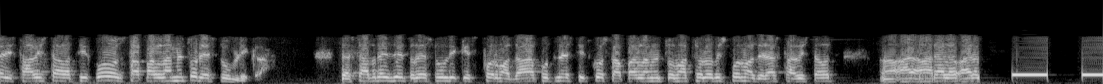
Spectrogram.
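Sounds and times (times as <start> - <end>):
speech: 0.0 - 2.8, 3.4 - 10.0
telephone beeps after a caller's line disconnects: 10.1 - 11.0.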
